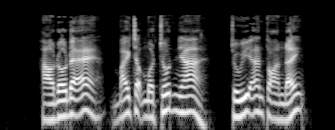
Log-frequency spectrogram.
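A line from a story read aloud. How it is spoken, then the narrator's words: Shouting. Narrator (Vietnamese): hét lớn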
